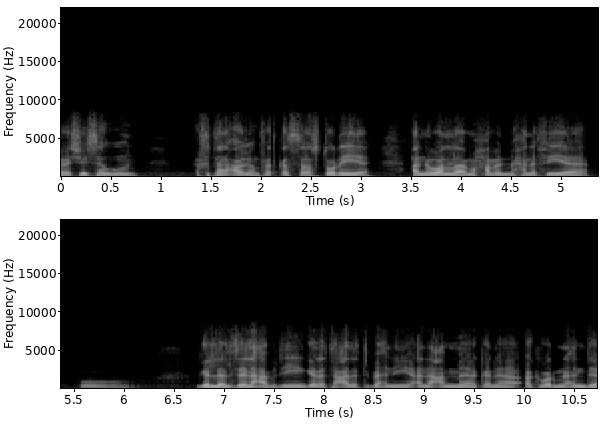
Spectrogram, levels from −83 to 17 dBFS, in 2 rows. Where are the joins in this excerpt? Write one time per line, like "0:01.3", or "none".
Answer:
none

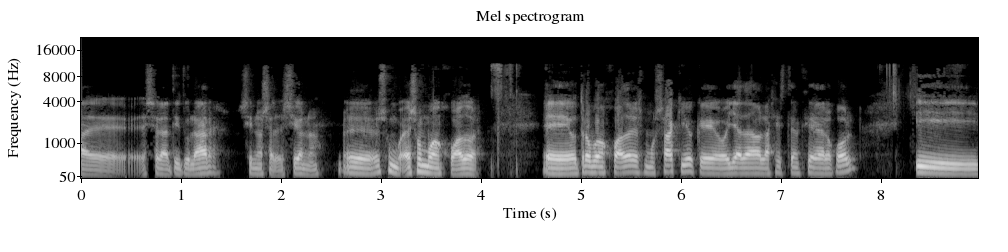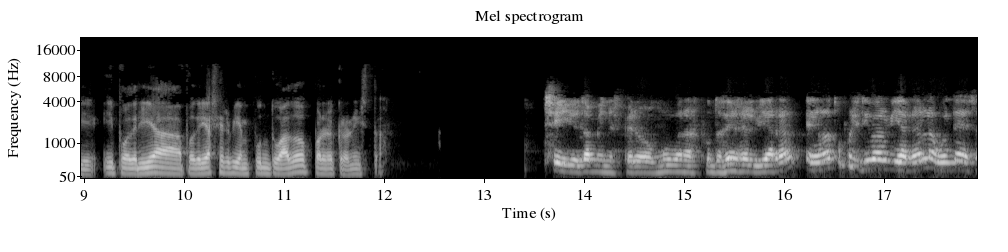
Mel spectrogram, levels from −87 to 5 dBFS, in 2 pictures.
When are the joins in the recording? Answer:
0:11.3

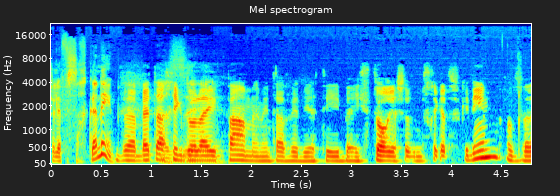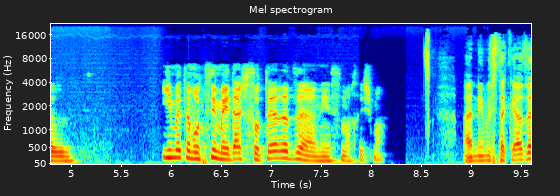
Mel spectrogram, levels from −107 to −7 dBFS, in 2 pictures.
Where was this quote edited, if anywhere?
none

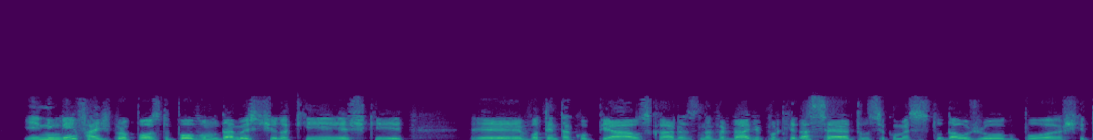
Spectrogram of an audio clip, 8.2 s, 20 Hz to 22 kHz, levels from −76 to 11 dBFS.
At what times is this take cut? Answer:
none

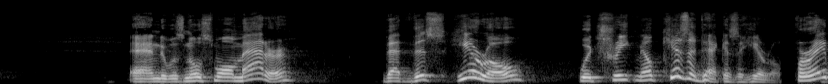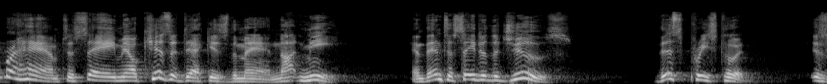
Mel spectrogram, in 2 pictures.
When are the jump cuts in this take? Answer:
0:07.8

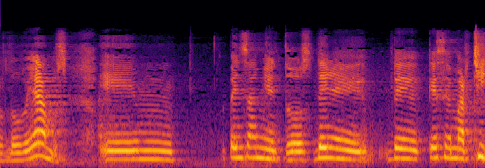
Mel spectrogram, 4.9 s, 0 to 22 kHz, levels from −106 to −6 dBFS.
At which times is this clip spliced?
0:01.0
0:03.1

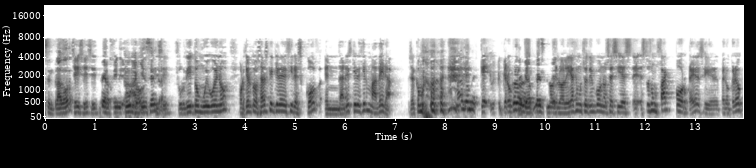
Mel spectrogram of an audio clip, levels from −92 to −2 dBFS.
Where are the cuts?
0:10.2
0:12.9

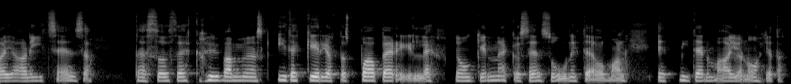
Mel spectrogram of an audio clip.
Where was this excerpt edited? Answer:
0:02.7
0:04.5

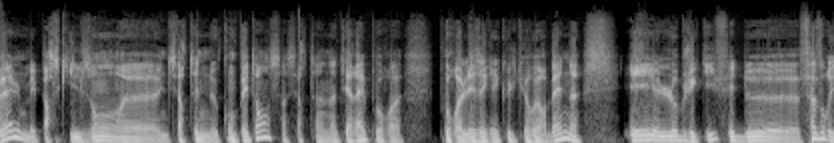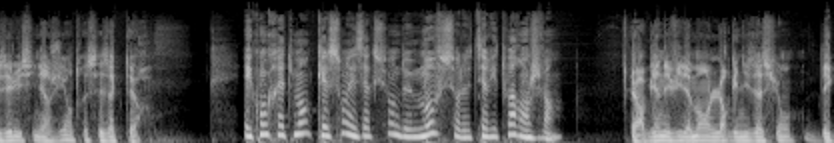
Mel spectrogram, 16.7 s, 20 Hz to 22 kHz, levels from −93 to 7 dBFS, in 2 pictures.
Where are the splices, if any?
none

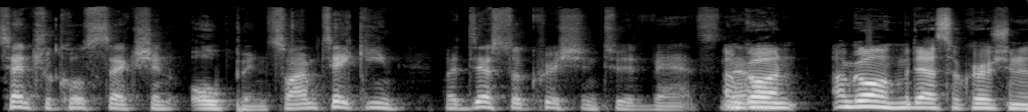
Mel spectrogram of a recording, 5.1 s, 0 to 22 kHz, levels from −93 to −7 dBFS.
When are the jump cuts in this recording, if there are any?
none

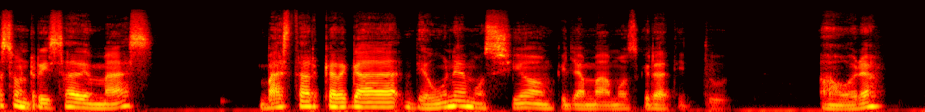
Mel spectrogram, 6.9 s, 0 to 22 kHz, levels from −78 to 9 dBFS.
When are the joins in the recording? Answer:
0:06.0

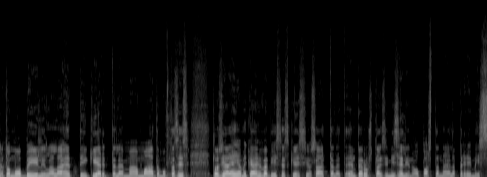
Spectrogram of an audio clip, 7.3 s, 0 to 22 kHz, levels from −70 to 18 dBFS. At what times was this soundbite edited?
none

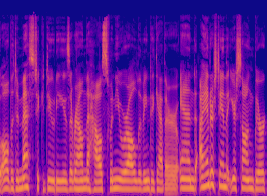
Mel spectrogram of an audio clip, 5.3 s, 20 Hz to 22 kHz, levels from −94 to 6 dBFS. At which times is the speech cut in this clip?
0:03.6

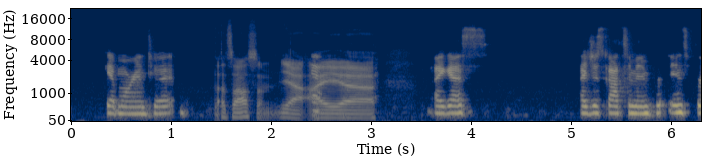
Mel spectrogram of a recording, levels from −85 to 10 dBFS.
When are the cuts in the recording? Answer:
0:03.5

